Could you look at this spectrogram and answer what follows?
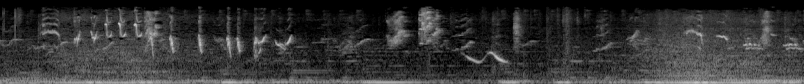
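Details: Greater green leafbird (cucak ijo) kept caged at a local bird kiosk, noted for a strong voice; rapid run of sharp chirps, looping whistled slurs and high twitters, loud and varied, over low rumbling background noise.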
